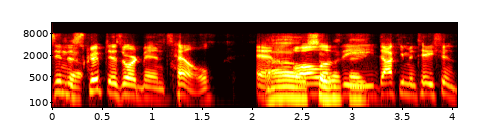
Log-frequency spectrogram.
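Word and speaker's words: Mantell: it was a habit yeah so it's it's mantel or is it mandel it's it's mantel and harrison ford mispronounced it in that particular take of empire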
